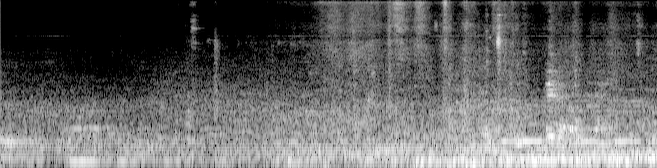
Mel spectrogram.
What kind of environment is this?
elevator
